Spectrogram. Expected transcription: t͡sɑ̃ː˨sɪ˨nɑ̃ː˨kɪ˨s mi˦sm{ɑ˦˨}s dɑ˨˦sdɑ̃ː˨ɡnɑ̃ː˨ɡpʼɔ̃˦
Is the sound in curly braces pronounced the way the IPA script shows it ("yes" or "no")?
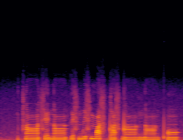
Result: yes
